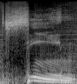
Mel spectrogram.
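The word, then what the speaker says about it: سين: The next letter is seen. Learn its shape. It has two curves like this, and then there is a bigger one. It is seen, like s s sound, like the snake.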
